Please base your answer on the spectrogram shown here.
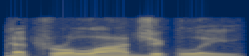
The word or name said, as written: petrologically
